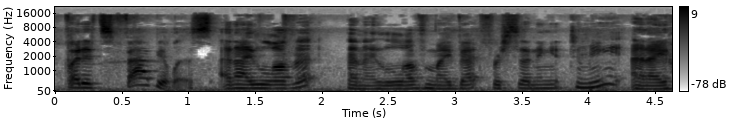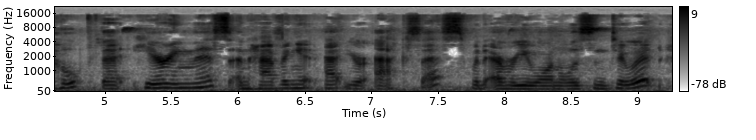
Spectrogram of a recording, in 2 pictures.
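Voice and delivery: ordinary delivery, nothing marked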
